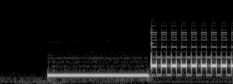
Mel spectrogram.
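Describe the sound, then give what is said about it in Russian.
Telephone number being dialed with DTMF tones: a steady single tone holds for about a second, then a rapid run of short, evenly spaced higher beeps follows. The tones are loud and clear, with no talk. “То есть, вот выбрал я, допустим, вот этот номер и наберу.”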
